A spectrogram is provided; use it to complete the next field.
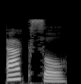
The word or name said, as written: axl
